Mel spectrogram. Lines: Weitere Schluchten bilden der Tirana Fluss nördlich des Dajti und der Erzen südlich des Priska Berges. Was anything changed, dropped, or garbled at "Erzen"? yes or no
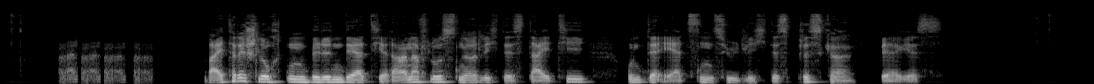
no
